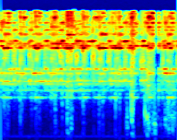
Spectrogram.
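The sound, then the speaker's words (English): A bell rings loudly and continuously as a shout-out for the self-invested class, its bright metallic clatter pulsing rapidly for about two seconds with no voices over it. “Want to ring the bell for self-invested.”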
